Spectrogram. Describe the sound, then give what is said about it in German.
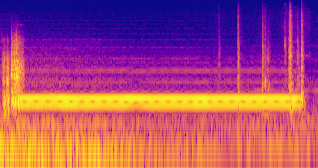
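A click of a telephone handset being hung up, followed by a steady, continuous telephone busy tone holding for about three seconds, with a few faint clicks near the end before it cuts off. “Und damit legt Isawa auf.”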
